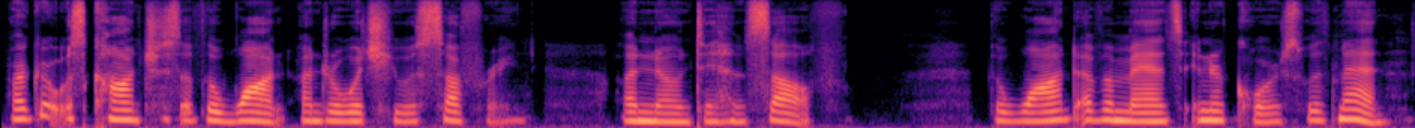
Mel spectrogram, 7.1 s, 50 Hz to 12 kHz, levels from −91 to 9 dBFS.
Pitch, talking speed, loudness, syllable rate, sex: 190 Hz, 185 wpm, -18 LUFS, 5.8 syllables/s, female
